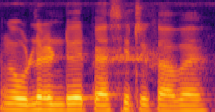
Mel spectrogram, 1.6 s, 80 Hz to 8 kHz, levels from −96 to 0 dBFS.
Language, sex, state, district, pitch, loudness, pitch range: Tamil, male, Tamil Nadu, Kanyakumari, 150 Hz, -15 LUFS, 140-155 Hz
